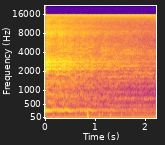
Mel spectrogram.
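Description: A man's sung naat phrase through a loudspeaker system ends on a held note that fades away over the first half second, leaving a faint steady hum with a few soft clicks.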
